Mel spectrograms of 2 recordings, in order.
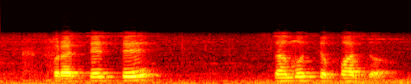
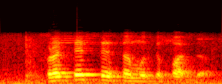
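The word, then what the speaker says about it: Pratityasamutpada: Pratitsamutpada. Pratitsamutpada. What philosophy? Don't hesitate in saying.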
